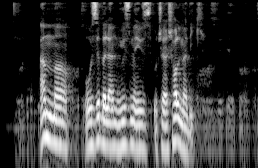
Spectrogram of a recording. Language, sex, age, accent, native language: Uzbek, male, 18-24, Toshkent shahri, Uzbek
